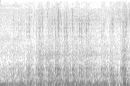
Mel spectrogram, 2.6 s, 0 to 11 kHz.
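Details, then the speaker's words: Car with misfire, fuel delivery good, injectors tested one by one at idle: low, uneven idle with irregular stumbling rumble; faulty injector on cylinder 3 causing the misfire. "oh oh so we got a bad one on injector 3 let's go to four yep all right so it looks like it looks like three is going to be our main problem"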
